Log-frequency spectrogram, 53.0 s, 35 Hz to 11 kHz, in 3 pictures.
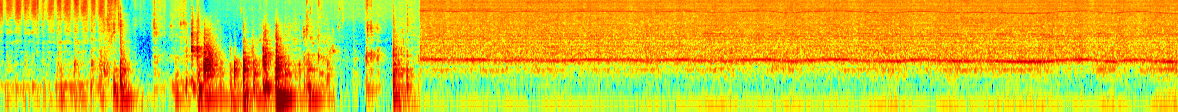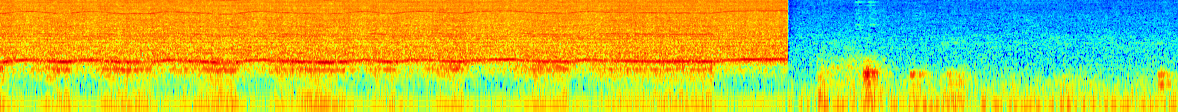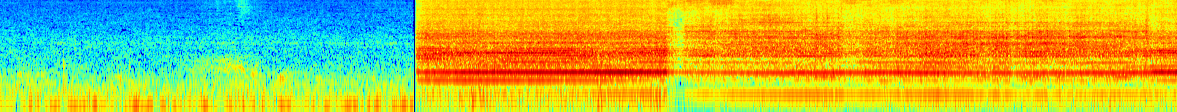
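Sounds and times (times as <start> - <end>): brush scrubbing wet knife blade: 0.0 - 2.6
knocks and handling: 1.4 - 6.3.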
